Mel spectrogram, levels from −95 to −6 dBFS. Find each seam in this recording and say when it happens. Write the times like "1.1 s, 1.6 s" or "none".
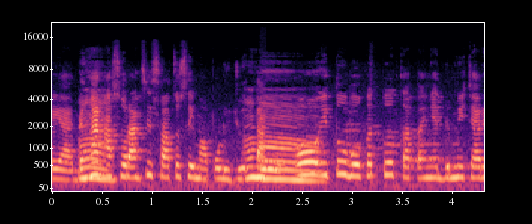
2.1 s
